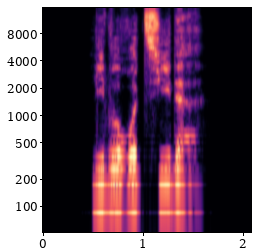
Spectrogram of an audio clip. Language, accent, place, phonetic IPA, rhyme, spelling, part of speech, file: German, Germany, Berlin, [ˌleːvuʁoˈt͡siːdə], -iːdə, levurozide, adjective, De-levurozide.ogg
- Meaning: inflection of levurozid: 1. strong/mixed nominative/accusative feminine singular 2. strong nominative/accusative plural 3. weak nominative all-gender singular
